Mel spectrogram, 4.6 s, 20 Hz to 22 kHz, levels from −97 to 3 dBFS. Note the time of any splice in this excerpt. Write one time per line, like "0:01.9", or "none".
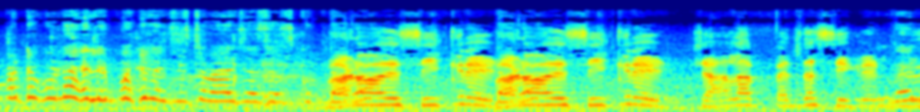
0:03.3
